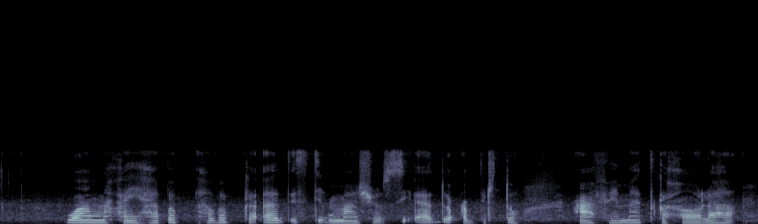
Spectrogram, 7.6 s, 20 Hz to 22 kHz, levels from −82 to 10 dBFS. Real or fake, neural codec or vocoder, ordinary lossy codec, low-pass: real; none; none; 7.2 kHz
